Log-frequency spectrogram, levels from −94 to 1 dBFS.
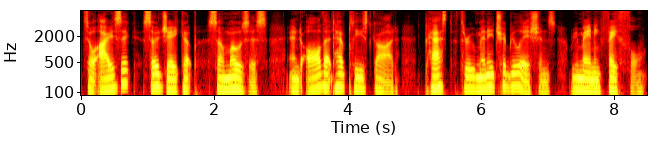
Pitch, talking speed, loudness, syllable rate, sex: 105 Hz, 125 wpm, -22 LUFS, 4.1 syllables/s, male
